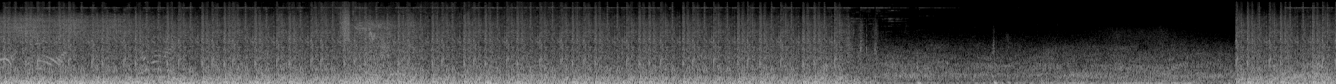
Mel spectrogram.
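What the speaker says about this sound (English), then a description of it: "You see those bullets ricocheting?" Sustained gunfire in the video game Black Mesa: dense, rapid shots with ricochets rattling continuously for several seconds, then a quieter lull before the firing briefly resumes.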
